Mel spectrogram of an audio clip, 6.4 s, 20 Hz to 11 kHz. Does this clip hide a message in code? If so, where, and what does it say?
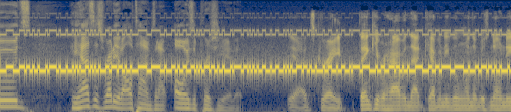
Yes: RTTY (45.45 baud, 170 Hz shift) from 0.0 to 6.4 s, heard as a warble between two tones, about 1360 Hz centre, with speech in English. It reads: … 31647 55724 34226 22392 98557 …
